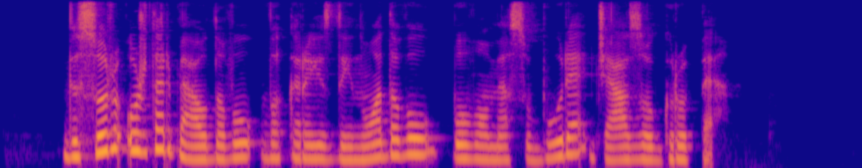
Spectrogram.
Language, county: Lithuanian, Utena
